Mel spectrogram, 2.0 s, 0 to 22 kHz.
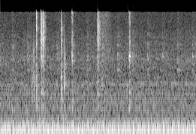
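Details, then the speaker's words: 1992–96 Ford F150/Bronco electronic 4x4 module at idle: a few light clicks as four-wheel drive disengages, the module signalling the transfer case; normal, without clicking the module is suspect. "it has to make that clicking sound if you could hear that that is it telling the transfer case what to do it does not do that chances are it's your four wheel drive transfer case computer module whatever they call it so"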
